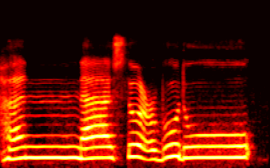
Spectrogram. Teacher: نون کے اوپر غنہ کرنا ہے، سین کی آواز سیدھی والی، سین کی آواز کو عین کے ساتھ ملائیں گے، سعبدو۔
